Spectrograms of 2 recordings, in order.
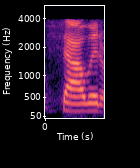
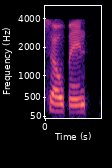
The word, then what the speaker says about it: Samhain: Now, it's called, like I said, Sau-in or Sow-in, and it's spelled S-A-M-H-A-I-N, and is known in Gaelic as Samhain.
